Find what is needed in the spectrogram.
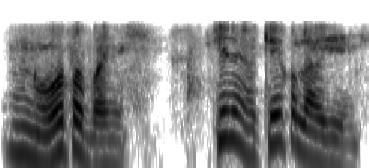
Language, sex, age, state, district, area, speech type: Nepali, male, 60+, West Bengal, Kalimpong, rural, conversation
